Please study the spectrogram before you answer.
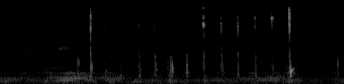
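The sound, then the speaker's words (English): A pet reptile named Iggy paws at a Chromebook laptop, making a dozen or so light, irregular clicks and taps over a soft background hum, with no one speaking. “Iggy's caressing your Chromebook.”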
